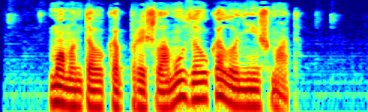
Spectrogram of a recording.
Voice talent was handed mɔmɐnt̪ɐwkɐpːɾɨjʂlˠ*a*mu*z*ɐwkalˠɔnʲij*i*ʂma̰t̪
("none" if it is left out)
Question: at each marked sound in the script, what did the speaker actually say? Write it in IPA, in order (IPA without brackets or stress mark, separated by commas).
a, z, i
